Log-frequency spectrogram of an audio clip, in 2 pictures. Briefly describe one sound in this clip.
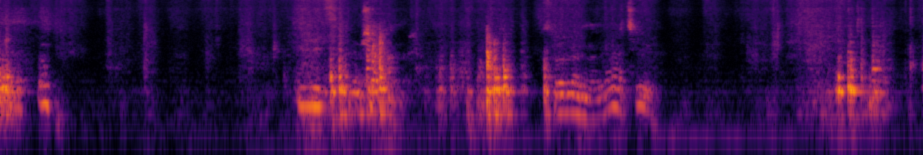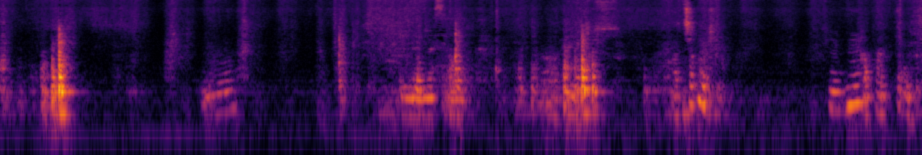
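A rolling pin rolls softly over dough on a wooden board.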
